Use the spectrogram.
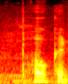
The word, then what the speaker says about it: polka: Polka dot. Not polka dot. The L is silent. We don't say polka dot. We say pol. Polka. Use a long O like no. And go.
